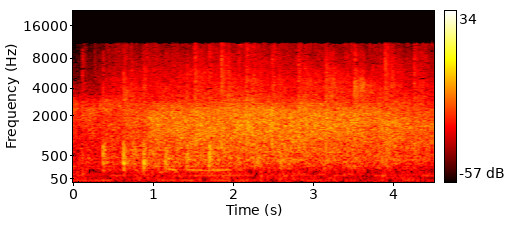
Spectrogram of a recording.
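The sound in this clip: An audience at the House of Mercy applauds to welcome a singer onstage: dense, sustained clapping forms an even roar that holds steady throughout, with a few distinct claps early on.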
